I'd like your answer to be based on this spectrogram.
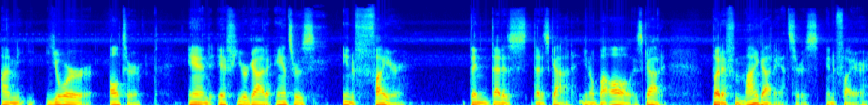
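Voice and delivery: ordinary delivery

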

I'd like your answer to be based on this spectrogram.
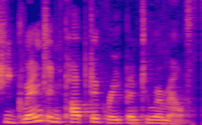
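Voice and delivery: plain

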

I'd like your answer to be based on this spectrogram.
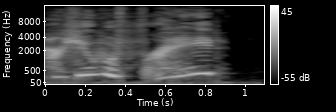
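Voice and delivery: shaky, high, trembling, quavering voice. A narrator reads one animal asking his companion a question; shaking half-whisper. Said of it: "he found breath to whisper, shaking".

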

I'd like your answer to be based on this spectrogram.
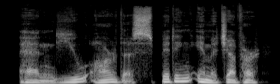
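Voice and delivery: ordinary delivery, nothing marked

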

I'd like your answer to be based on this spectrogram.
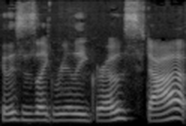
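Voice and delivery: ordinary delivery

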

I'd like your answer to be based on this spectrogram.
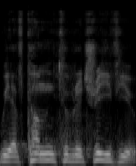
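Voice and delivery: clumsy, low-pitched, badly done fake Russian accent. Telling a story of russian soldiers arriving at your house, in a bad russian accent. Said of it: "That's a bad accent".

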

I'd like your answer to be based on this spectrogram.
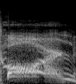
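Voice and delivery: panicked shout. Answering a caller's question while lost in a corn maze: panicked shout. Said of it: "don't, don't, don't panic".

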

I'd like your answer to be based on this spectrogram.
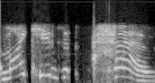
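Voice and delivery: cross, sore, angry tone. A caller answers the host's question about her kids, angry. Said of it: "you sound angry about it".

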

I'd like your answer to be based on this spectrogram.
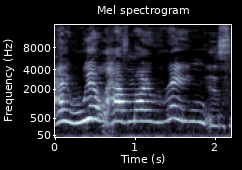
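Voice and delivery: very high, loud woman's voice, "my" drawn out. Retelling how a man put on someone else's voice to speak: Chani's voice. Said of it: "he puts on Chani's voice".

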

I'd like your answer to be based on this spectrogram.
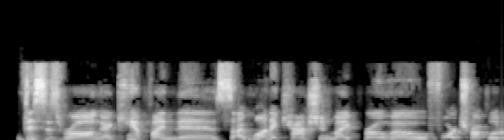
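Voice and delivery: plain

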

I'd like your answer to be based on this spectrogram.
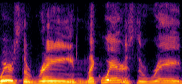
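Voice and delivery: shrieking at very high pitch. Retelling a scene from a show: imitating someone screaming. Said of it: "And he's just screaming".

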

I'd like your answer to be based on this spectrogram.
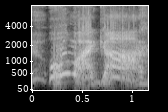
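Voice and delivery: very high, raspy, odd-sounding voice. Recalling Antonio's reaction, speaker imitates his weird, raspy, high-pitched voice. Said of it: "weird, raspy, high pitched voice".

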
